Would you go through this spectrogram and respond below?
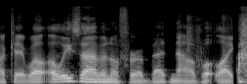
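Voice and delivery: ordinary delivery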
